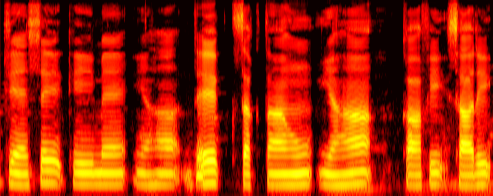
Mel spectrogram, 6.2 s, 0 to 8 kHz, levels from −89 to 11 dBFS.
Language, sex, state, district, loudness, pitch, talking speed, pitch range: Hindi, male, Madhya Pradesh, Bhopal, -19 LUFS, 125 Hz, 95 wpm, 120-130 Hz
